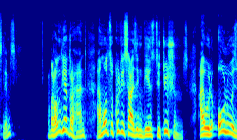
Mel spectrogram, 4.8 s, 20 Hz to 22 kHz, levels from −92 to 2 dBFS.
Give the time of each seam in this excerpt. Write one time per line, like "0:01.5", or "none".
0:03.8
